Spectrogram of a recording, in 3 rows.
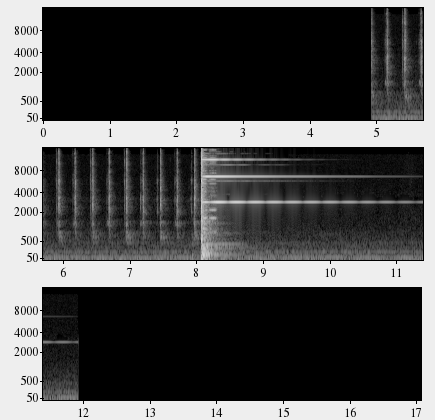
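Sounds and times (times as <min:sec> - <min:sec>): clock ticking: 0:04.9 - 0:08.8
bell ding: 0:08.1 - 0:12.0.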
